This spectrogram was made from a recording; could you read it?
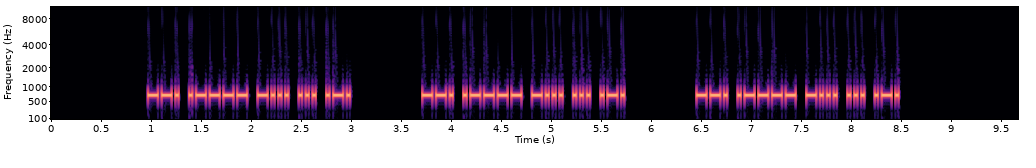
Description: Morse code, heard as a keyed tone, about 34 wpm, 700 Hz. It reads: G1BSR G1BSR G1BSR
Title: DXCC-100 Call Signs - 5 Characters - Repeated 3x - 35wpm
